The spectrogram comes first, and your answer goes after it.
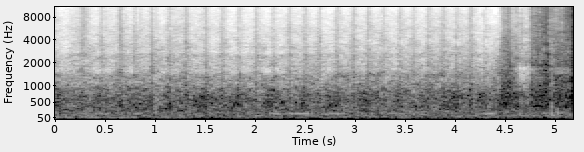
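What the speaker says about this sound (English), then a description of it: "So we need to sand that a little bit more." Sandpaper rasps back and forth by hand on a Riley Pathfinder's leather upholstery in a quick, even rhythm of scratchy strokes, close up, then stops near the end.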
